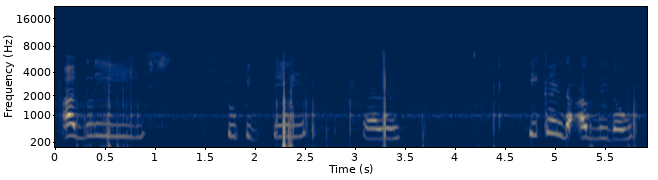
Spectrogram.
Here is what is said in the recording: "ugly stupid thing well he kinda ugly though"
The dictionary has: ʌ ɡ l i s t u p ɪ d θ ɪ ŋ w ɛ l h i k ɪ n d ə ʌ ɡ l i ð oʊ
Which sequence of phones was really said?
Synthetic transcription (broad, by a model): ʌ ɡ l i s t u p ɪ d t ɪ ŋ w ɛ l h i k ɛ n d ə ʌ ɡ l i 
